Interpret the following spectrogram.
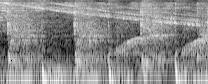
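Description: Electronic dance-style backing track playing loudly: a heavy, steady beat about three times a second under a long falling synth sweep and short rising swoops.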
